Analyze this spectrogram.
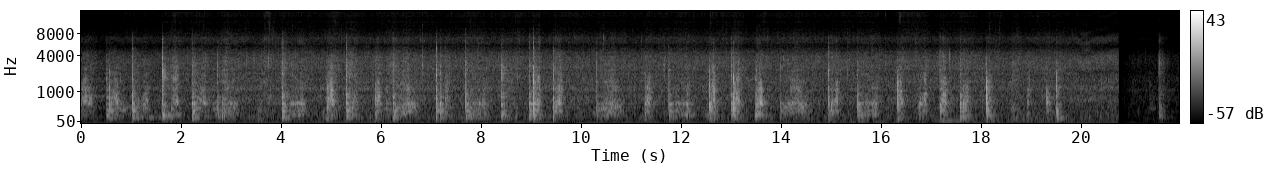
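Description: Strips of tempe deep-frying in a wok of hot oil: a steady sizzle and crackle, with a spatula stirring through them and knocking and scraping against the pan in frequent sharp clicks. The sound cuts off suddenly about a second before the end.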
